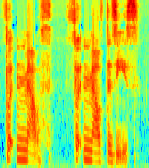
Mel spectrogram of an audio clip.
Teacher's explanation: I do not pronounce that T at the end of foot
